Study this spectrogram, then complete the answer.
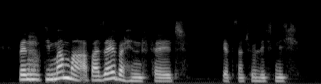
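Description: A plain, everyday voice from a woman at medium pitch, fairly quick in pace, with lively intonation. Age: 40s. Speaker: parenting coach and psychotherapy practitioner. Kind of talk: interview.

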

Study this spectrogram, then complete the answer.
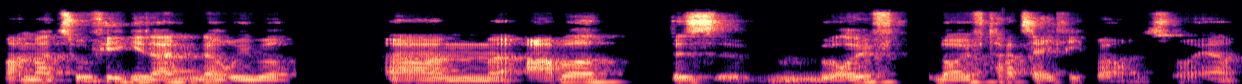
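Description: The speaker is a man with a medium pitch. His intonation is monotone and flat. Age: 30s. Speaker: restaurateur and hunter. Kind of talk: casual interview.

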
